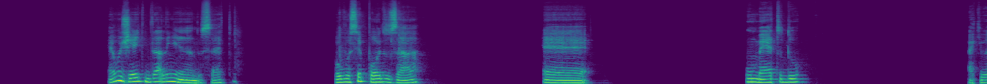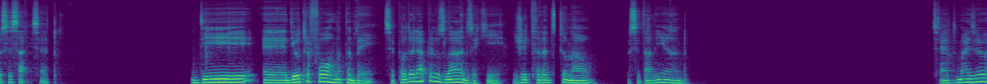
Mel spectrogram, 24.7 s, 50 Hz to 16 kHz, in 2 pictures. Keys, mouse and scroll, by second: 3.4 s, 4.0 w, 10.0 click, 11.7 click, 12.3 click, 12.9 right click, 13.0-15.0 typing, 13.6 right click, 17.9 drag, 18.8 click, 20.2 right click, 21.6 click, 23.0 click.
